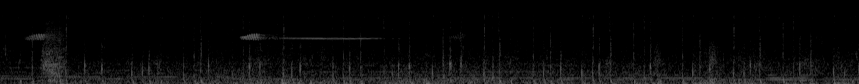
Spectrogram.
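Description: Horse hooves clip-clop steadily while riding in The Witcher 3, a rhythmic mid-level trot running throughout over game ambience, with a couple of brief high chirps near the start.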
